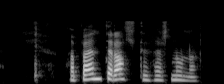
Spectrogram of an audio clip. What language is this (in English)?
Icelandic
